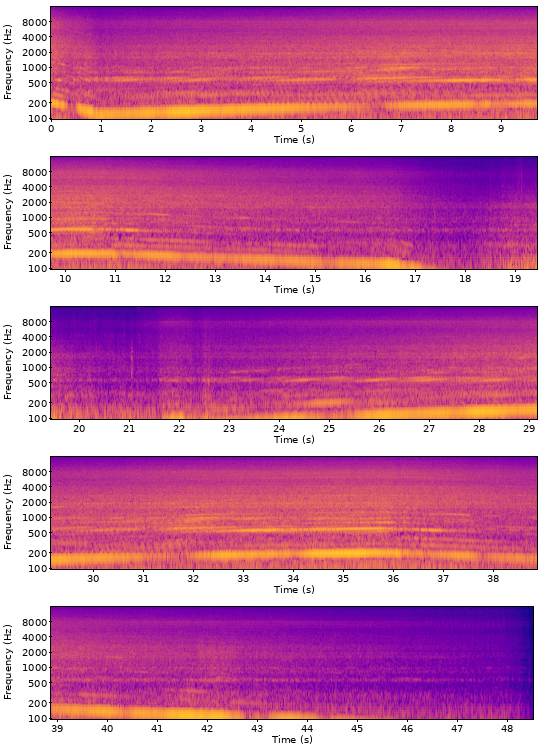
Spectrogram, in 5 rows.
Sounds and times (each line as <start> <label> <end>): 0.0 Reault 19 driving 2 48.5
